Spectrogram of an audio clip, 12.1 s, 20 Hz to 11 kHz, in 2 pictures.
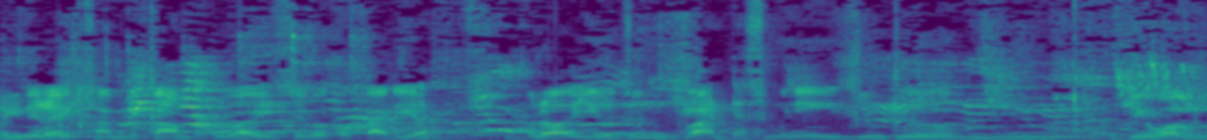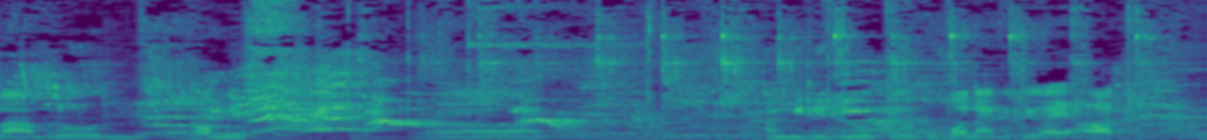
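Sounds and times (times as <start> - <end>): man speaking: 0.0 - 7.4, 8.2 - 8.9.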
